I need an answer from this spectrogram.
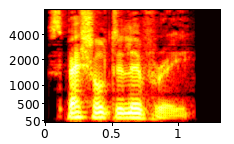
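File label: "special delivery", British English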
